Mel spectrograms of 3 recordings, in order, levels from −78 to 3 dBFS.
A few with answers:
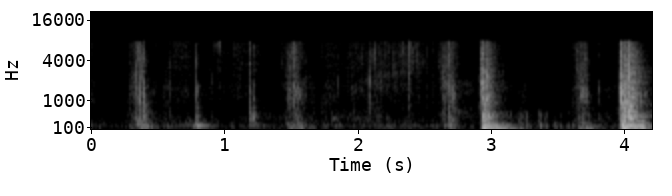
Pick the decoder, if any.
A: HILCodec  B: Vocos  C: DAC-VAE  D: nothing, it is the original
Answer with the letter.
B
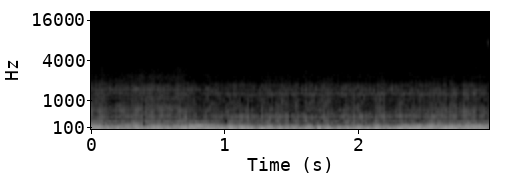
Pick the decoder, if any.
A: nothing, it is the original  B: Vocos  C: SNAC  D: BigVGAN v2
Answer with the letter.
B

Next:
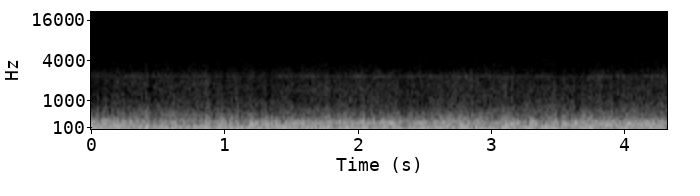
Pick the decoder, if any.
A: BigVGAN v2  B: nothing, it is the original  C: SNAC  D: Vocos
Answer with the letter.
B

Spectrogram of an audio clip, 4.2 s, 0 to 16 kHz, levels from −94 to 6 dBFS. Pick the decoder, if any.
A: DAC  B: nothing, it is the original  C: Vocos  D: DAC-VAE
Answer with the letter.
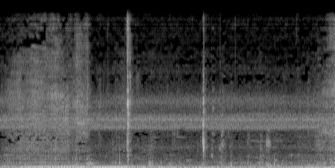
C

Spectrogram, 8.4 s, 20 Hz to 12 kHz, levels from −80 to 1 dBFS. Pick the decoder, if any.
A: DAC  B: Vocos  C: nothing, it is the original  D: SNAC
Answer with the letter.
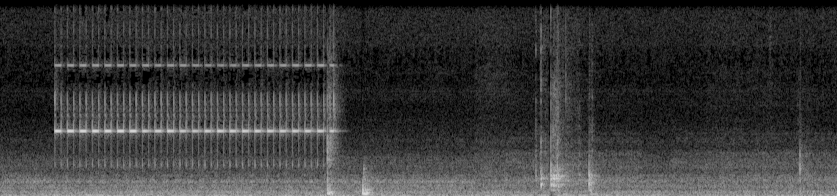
C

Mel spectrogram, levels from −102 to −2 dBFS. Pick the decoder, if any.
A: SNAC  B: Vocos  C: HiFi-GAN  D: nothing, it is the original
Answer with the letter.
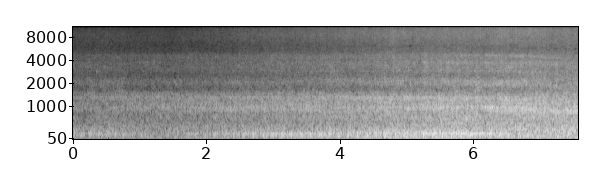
B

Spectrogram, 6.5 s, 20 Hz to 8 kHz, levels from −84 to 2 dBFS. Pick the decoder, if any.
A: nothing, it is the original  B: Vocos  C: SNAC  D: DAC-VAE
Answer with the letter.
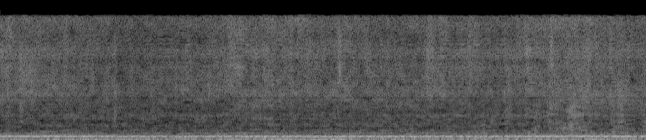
B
